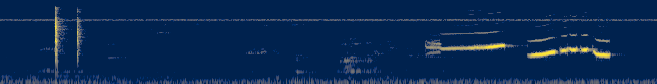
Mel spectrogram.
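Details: Two sharp clicks, a pause with faint notes, then a female White-rumped shama gives a long slightly rising whistle and a lower arched, pulsing note. The call is played to make males sing.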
